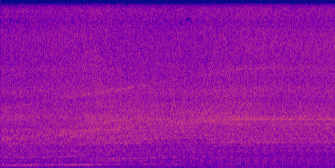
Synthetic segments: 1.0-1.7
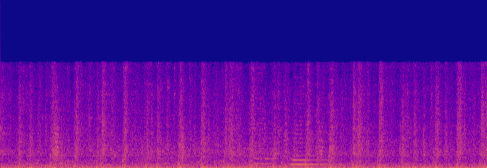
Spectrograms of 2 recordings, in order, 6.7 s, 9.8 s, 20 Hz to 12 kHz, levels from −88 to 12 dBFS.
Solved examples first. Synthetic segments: 1.1-4.8; 6.3-7.4; 8.1-8.7

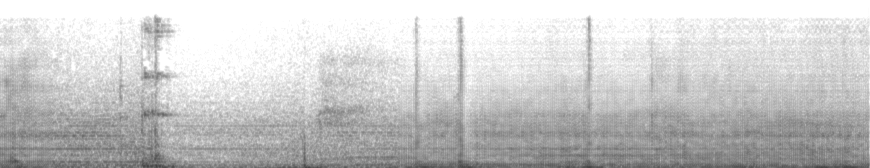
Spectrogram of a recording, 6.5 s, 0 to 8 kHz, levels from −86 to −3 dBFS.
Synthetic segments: 0.0-0.4; 3.0-6.5

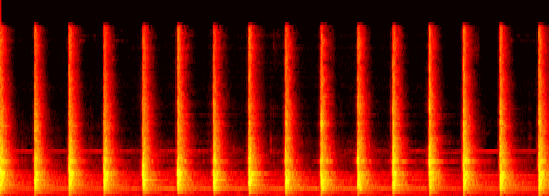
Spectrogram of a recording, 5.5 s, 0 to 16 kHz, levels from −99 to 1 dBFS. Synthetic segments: 1.3-4.6

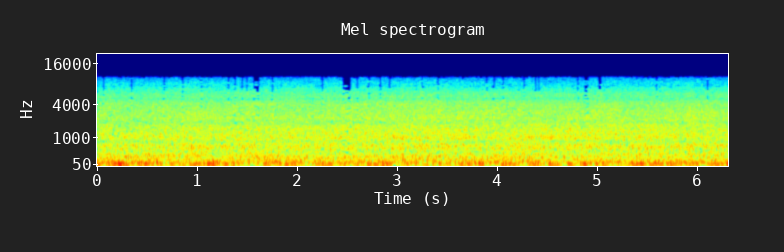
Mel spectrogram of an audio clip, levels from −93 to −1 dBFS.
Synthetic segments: 1.2-1.8; 2.2-3.3; 4.4-5.0

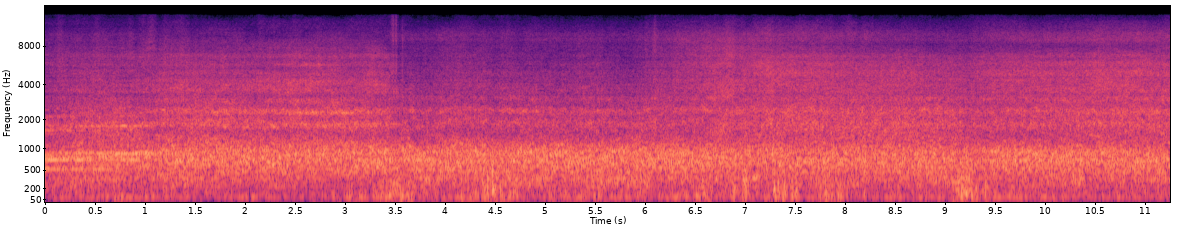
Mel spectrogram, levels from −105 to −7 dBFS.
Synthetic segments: 0.0-10.0; 10.5-11.3

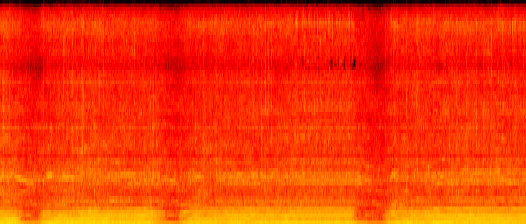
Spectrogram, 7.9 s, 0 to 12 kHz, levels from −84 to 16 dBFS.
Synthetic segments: 0.0-4.4; 5.5-7.9

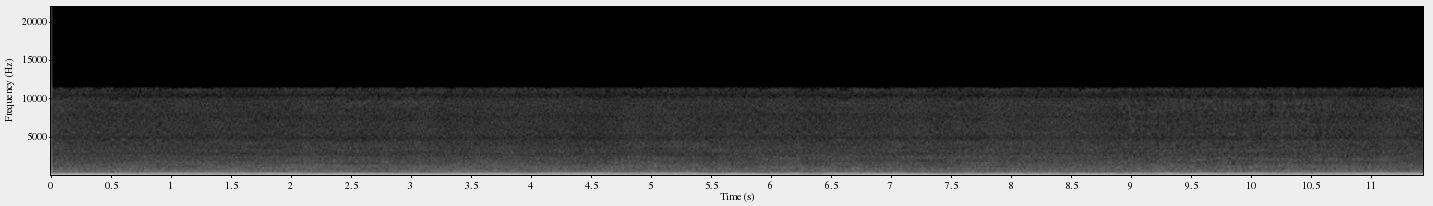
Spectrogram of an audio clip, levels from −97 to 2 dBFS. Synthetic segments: 0.0-8.9; 10.8-11.4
